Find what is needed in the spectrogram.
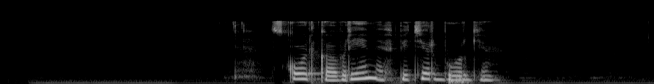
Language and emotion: Russian, neutral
